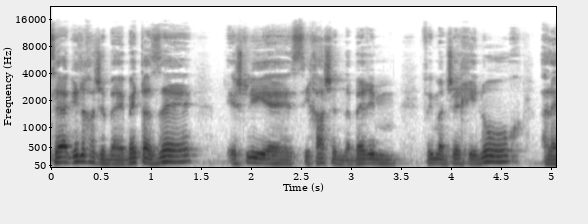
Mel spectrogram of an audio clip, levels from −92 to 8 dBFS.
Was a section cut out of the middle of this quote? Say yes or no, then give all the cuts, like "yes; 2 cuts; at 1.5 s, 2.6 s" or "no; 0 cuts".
no; 0 cuts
